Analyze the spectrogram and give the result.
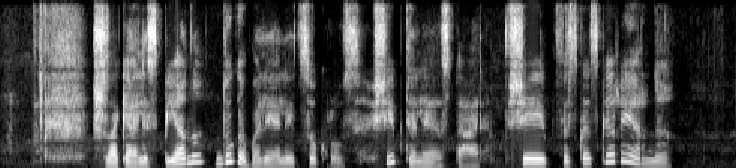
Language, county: Lithuanian, Kaunas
